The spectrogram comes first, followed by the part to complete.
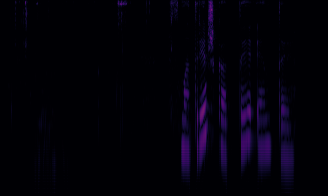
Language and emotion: Russian, neutral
